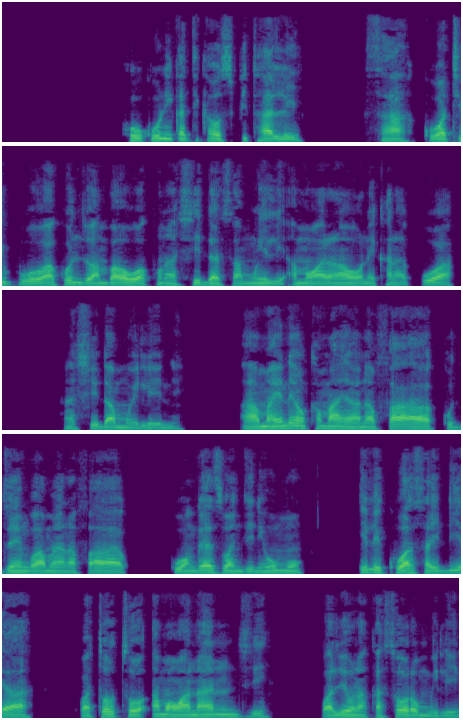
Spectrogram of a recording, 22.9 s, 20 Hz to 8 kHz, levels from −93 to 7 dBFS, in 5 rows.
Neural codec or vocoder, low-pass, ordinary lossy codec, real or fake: codec, 16 kHz in and 24 kHz out, 2.2 kbps, FireRedTTS-2 codec; 7.2 kHz; MP3, 48 kbps; fake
